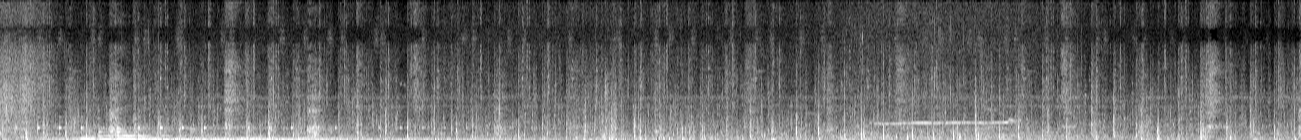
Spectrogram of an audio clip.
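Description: Footsteps run quickly over dirt and stone.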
